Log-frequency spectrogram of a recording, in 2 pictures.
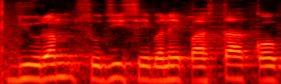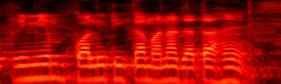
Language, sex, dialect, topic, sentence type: Hindi, male, Marwari Dhudhari, agriculture, statement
